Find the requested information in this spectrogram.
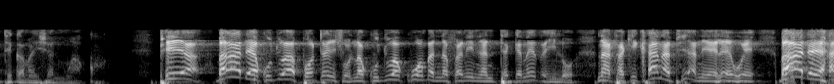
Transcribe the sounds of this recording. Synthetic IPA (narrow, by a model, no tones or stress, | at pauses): tika̰ma̰ḭʃa̰nḭmwa̰kɔ̥ | pʰiaɓaːɗajakuʄuapɔtɛnʃɔlnakuʄuakambaninafaniinanitɛŋɡɛlɛzahilɔ̰natakikʰanapʰianiɛlɛwɛ | ɓaːɗajaha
